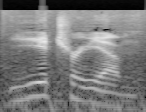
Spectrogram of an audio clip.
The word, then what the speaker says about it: Yttrium: Yttrium.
